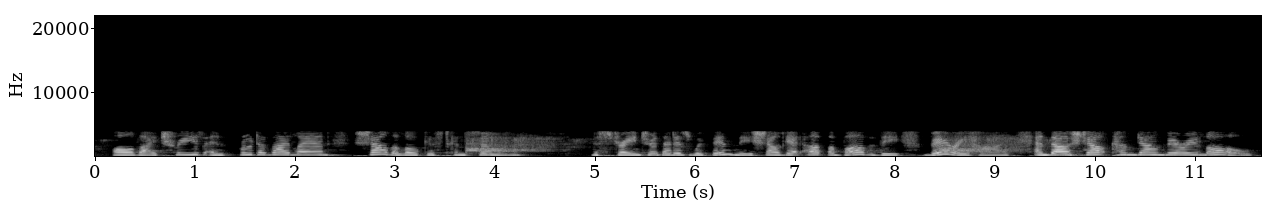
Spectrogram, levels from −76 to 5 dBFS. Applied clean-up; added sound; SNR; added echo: classical method WPE with log-MMSE.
